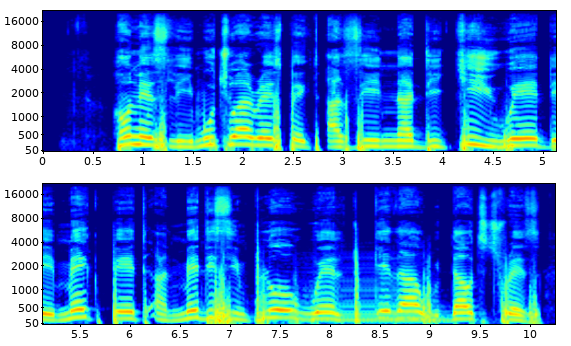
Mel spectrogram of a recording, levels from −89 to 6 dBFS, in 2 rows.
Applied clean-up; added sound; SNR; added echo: none; Bowed string instrument; 19 dB; none.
